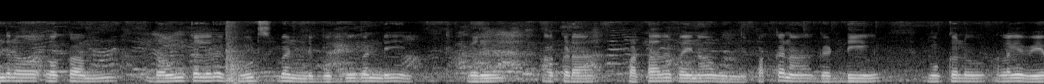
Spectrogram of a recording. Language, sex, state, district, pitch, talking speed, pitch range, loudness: Telugu, male, Andhra Pradesh, Visakhapatnam, 145 Hz, 90 wpm, 140-155 Hz, -19 LUFS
